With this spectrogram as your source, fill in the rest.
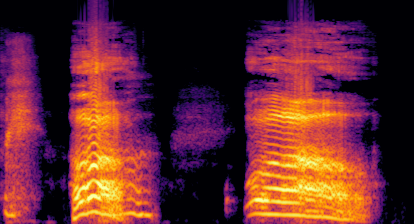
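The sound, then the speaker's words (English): A human voice imitates a tree croaking and groaning in a dark, mysterious tabletop fantasy game. There is a short breathy sound, then two long, loud, throaty groans separated by a pause of silence. “As you do that, the tree begins to croak and groan.”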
